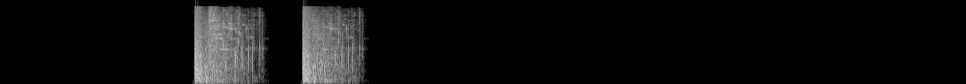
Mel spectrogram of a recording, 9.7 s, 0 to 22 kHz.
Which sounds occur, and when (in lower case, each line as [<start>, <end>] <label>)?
[1.89, 2.65] shatter
[2.99, 3.65] shatter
